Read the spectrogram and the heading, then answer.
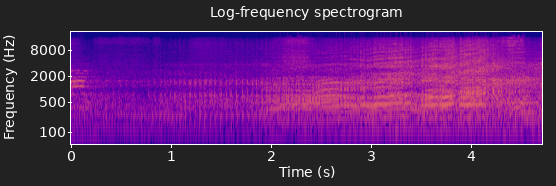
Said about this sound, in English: Scooter boys arrived. I'm guessing driving on your scooter into the forest is a thing.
